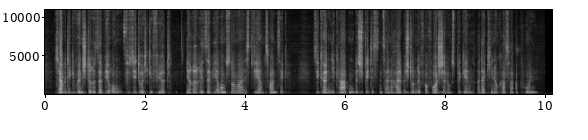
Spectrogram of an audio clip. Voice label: Sine fast, Stimme; SmartKom; Prototypen Stimme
